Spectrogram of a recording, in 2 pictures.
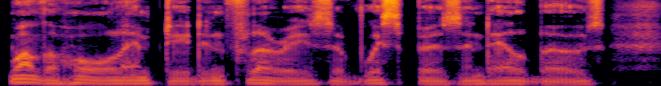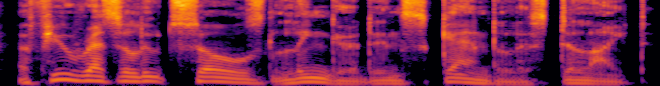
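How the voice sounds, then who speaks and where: Very deep, resonant man narrating a mystery. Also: expressive, a little mellow, slightly rough, no room sound, clean studio sound. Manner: wry, literary, measured storytelling. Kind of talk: scripted dramatic story narration.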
